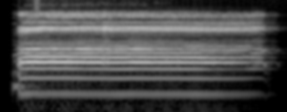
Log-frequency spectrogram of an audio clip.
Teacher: سامنے والے اوپر کے دو دانتوں کے اندرونی کناروں سے نرمی سے لگا کر باریک آواز میں پڑھیں گے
